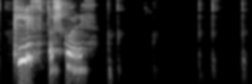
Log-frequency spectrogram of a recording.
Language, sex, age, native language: Icelandic, male, 10, Icelandic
